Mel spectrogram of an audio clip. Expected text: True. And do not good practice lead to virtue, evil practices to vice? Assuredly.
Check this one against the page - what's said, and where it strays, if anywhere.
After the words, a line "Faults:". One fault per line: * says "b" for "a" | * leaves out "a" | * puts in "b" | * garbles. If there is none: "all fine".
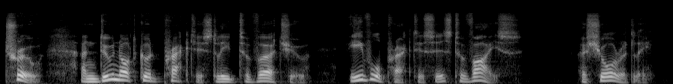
True. And do not good practice lead to virtue, evil practices to vice? Assuredly.
Faults:
all fine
